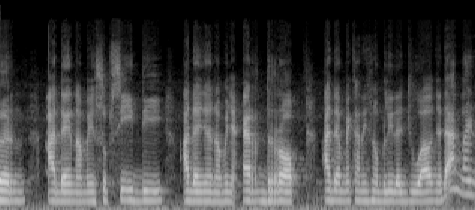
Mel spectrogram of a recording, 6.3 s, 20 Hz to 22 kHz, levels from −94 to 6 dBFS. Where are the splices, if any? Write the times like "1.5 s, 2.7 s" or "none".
4.2 s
